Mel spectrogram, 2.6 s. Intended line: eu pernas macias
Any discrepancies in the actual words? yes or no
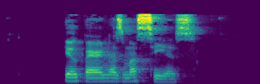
no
